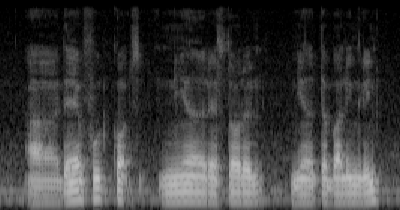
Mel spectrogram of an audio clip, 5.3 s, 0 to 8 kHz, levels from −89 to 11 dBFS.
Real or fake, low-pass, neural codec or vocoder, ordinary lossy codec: real; 7.2 kHz; none; none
